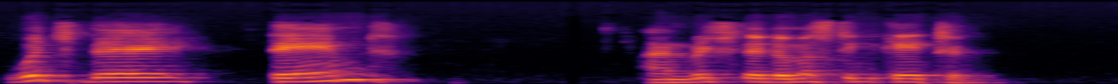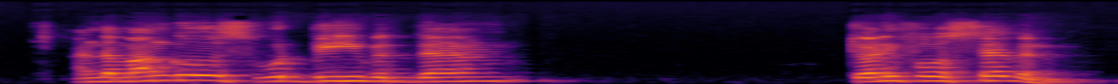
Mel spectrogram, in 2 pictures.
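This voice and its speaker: Slow, high-voiced Indian man telling stories. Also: darkish tone. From Tamil Nadu, India. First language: Tamil. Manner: deliberate, dramatic, emphatic repetition. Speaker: webinar presenter, storyteller. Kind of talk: theatrical read-aloud storytelling in an online lesson. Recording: dull, lo-fi online webinar audio.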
